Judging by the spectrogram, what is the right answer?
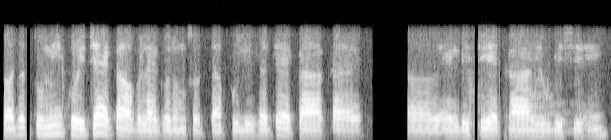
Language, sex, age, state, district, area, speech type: Goan Konkani, male, 18-30, Goa, Bardez, urban, conversation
